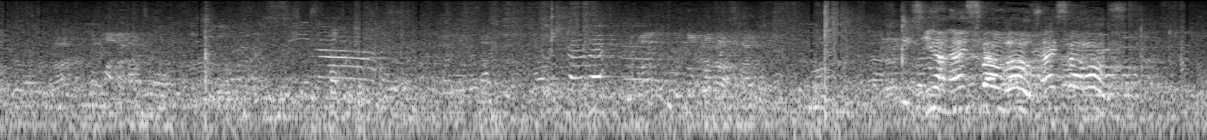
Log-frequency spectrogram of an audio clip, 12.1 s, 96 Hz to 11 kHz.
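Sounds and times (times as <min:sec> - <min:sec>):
background voices in a hall: 0:00.0 - 0:12.0.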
